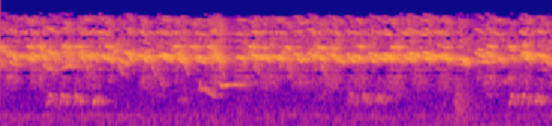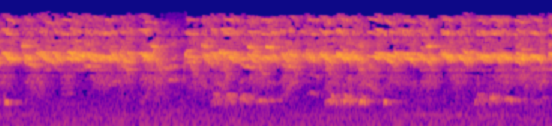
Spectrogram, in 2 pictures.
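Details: Yellow-billed babblers reacting together against an unidentified threat: a dense, continuous high chattering chorus, with short lower buzzy notes breaking in every second or two.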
